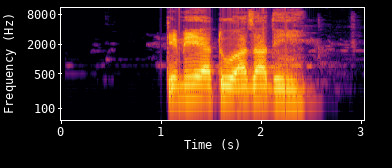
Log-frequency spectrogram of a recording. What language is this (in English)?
Khetrani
